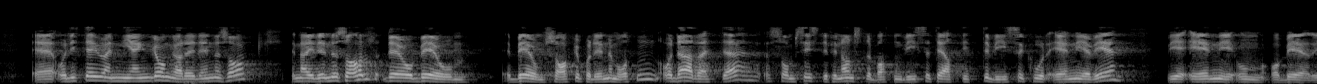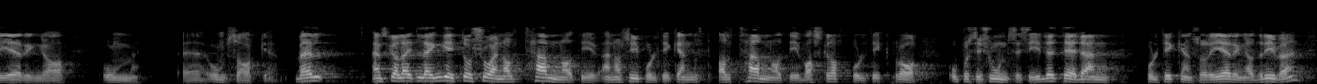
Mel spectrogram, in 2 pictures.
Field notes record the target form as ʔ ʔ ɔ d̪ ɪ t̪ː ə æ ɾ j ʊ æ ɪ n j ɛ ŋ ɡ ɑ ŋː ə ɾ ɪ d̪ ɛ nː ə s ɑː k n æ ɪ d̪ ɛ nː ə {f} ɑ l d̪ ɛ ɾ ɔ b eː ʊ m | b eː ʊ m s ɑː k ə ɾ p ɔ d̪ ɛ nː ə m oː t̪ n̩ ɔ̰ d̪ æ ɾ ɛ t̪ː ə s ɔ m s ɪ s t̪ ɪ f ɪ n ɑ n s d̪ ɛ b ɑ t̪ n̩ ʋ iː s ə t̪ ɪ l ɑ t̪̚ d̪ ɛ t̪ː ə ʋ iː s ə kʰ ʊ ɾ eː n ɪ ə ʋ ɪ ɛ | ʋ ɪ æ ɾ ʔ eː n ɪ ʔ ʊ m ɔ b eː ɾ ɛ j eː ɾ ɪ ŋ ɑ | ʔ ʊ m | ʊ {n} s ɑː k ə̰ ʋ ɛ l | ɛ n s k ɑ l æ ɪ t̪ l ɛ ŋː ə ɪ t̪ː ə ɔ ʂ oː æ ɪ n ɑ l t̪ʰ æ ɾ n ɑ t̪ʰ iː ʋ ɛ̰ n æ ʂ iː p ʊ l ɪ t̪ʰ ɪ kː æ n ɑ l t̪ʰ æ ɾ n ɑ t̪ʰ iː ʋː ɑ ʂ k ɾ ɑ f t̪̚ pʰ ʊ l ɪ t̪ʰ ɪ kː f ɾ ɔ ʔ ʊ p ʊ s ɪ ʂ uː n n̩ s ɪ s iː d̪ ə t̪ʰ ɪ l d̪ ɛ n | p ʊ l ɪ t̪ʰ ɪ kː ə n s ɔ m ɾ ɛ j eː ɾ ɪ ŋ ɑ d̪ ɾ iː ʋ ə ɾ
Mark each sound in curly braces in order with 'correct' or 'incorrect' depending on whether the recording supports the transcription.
incorrect, incorrect

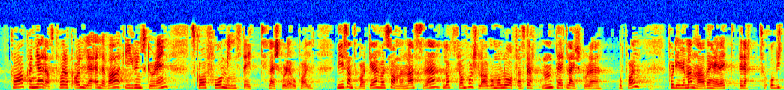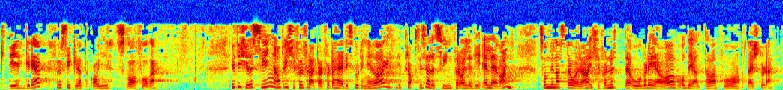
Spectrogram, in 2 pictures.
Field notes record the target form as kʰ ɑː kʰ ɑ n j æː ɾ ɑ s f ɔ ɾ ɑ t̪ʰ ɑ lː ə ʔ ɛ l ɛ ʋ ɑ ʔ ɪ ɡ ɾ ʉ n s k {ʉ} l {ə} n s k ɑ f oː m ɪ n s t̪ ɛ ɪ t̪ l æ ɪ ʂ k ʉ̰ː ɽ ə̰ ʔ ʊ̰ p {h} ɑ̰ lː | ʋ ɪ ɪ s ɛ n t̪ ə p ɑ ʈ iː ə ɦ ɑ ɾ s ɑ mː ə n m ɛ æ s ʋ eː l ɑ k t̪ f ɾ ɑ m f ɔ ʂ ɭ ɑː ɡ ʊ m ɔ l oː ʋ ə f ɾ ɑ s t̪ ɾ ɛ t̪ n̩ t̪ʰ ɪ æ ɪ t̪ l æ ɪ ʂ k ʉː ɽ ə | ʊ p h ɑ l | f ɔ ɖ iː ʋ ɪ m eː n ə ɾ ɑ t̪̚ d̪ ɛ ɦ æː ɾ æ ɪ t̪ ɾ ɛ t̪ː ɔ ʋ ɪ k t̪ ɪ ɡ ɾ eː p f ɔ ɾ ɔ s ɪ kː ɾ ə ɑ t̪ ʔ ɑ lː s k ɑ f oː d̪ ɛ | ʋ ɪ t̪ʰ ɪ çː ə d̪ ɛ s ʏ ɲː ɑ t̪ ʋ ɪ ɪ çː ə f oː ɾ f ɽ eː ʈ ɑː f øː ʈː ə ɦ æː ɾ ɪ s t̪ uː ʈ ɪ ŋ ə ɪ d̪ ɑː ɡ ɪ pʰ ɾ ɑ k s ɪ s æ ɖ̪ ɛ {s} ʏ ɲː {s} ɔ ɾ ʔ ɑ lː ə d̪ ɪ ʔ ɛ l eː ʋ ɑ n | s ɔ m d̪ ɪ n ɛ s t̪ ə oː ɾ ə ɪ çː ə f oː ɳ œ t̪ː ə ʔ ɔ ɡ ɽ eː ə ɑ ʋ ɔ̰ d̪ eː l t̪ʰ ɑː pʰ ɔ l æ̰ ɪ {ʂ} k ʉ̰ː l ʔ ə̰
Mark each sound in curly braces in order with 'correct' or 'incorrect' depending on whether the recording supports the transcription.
incorrect, correct, correct, correct, incorrect, correct

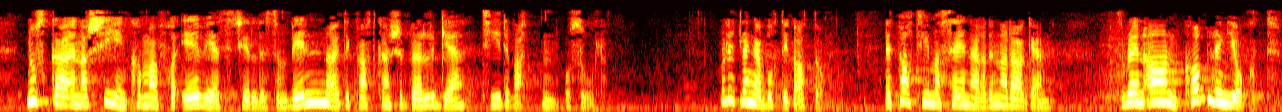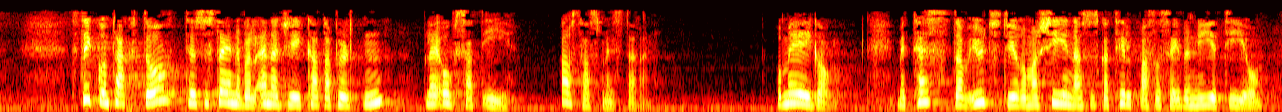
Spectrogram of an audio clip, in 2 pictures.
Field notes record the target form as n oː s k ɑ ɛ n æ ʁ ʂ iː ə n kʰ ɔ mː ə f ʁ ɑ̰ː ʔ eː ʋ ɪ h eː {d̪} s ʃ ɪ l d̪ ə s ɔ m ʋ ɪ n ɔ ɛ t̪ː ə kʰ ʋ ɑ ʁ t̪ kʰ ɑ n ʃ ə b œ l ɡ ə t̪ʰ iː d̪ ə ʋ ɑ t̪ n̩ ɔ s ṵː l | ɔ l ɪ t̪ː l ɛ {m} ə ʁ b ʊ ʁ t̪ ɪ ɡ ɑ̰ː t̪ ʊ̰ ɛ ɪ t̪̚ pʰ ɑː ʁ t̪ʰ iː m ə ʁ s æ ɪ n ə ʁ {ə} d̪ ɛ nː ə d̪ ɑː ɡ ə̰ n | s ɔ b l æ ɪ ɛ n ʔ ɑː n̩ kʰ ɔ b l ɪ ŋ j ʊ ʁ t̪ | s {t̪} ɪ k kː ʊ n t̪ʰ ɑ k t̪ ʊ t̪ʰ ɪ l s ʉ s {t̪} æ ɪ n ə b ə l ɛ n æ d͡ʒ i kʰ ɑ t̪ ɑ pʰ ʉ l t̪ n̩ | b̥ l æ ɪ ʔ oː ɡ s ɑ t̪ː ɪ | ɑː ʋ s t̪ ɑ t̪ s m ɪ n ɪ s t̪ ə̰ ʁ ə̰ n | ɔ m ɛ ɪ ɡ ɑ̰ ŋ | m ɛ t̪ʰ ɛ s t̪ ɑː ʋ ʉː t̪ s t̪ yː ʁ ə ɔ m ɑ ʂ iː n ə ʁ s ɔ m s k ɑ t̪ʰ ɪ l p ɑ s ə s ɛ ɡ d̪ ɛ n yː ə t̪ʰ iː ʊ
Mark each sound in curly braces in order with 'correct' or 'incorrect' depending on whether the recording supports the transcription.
incorrect, incorrect, correct, correct, correct

